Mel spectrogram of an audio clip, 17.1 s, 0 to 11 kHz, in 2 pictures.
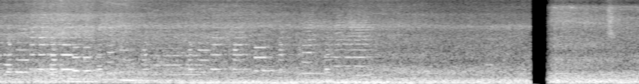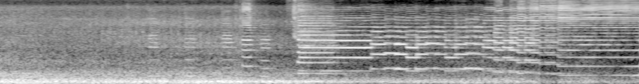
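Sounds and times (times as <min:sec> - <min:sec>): bus air horn playing tune: 0:00.0 - 0:05.1, 0:10.5 - 0:17.0
bus engine rumble: 0:00.0 - 0:17.0
traffic: 0:00.0 - 0:17.0.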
